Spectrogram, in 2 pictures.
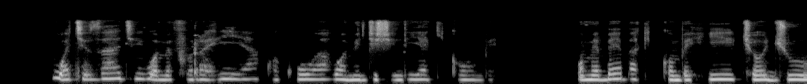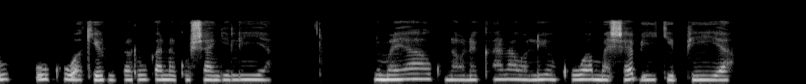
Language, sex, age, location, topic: Swahili, female, 18-24, Kisumu, government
